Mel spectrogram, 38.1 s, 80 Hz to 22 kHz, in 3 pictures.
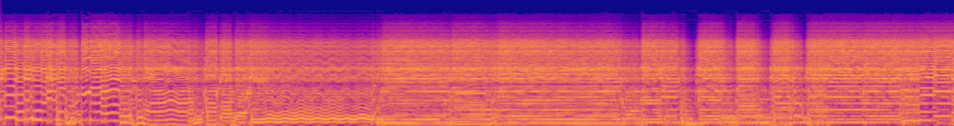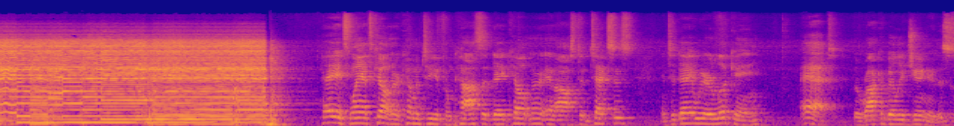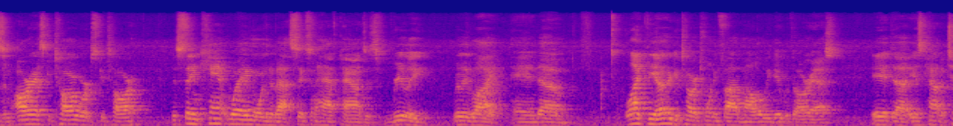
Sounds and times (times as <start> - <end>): Strum: 0.0 - 16.8
Electric guitar: 0.0 - 17.0.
